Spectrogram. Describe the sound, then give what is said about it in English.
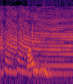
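A single loud, blaring air horn blast, brassy and harmonically rich, held for just under a second with a slight wobble in pitch midway, alone with no talking. “And at that moment, we didn't have the air horn sound, but we have it right now.”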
